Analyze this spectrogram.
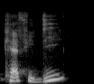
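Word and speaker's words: Keffe D: Da haben die einen Kerl namens Kefi D, glaube ich, spricht man den aus. K-E-F-F-E und dann D, Kefi D, festgenommen.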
